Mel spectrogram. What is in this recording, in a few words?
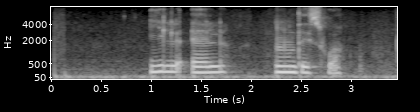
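"décevoir", French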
